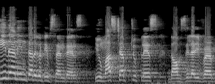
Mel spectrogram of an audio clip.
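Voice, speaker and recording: A man's high voice with very wide pitch swings and audible room echo. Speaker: English lecturer. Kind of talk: lecture. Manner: loud; repetitive, emphatic.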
